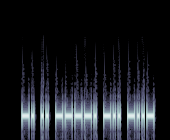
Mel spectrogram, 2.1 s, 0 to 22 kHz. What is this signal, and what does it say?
Morse code, heard as a keyed tone, about 40 wpm, 700 Hz. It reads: NI9DX
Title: USA Call Signs - 5 Characters - 40wpm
